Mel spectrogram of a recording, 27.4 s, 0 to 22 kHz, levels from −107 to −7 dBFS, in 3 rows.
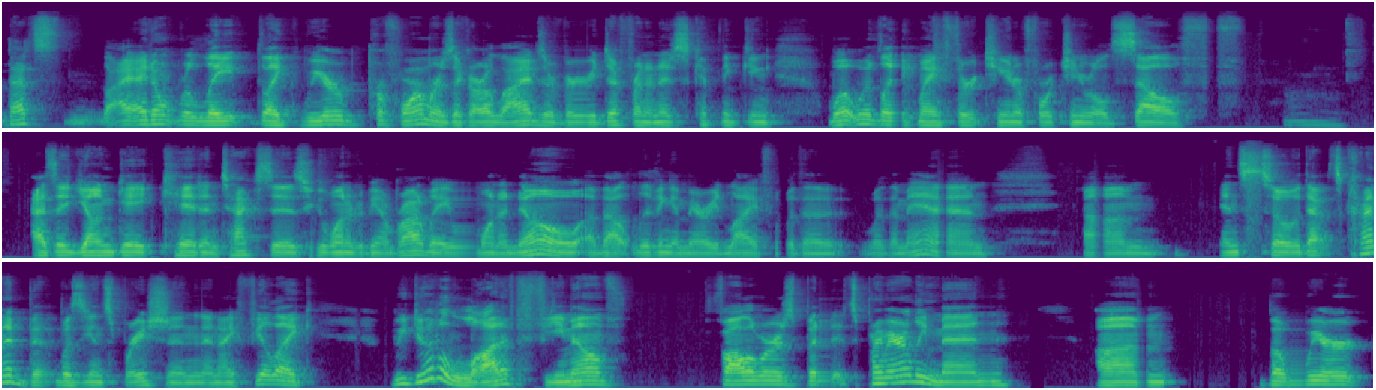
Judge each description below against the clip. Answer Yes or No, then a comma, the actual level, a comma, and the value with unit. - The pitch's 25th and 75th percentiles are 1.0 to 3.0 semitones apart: No, average, 3.4 semitones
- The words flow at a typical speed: Yes, average, 185 wpm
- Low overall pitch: Yes, low, 105 Hz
